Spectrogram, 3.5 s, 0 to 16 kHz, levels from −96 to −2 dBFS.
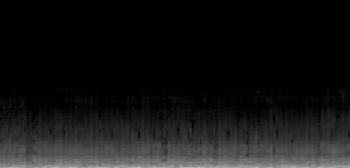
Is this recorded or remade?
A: remade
